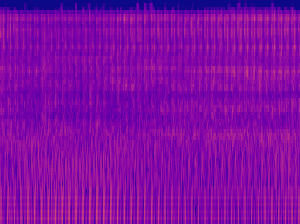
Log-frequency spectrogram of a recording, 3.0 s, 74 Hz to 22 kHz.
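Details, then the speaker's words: 2017 Piaggio Fly 150 3V ie scooter, cold start test with a very full tank: starts on the first press into a steady, even single-cylinder idle with no hiss or stumble; normal idle, and no vacuum leaks were found. "You can see the scooter starts on the first press, so there's definitely no issue with starting up. Okay, so starts right up, and"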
